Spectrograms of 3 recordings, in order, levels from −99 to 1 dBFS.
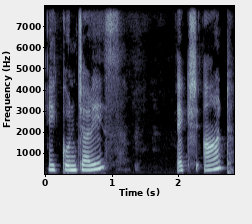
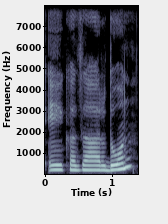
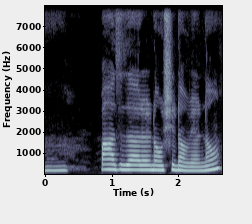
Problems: none marked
